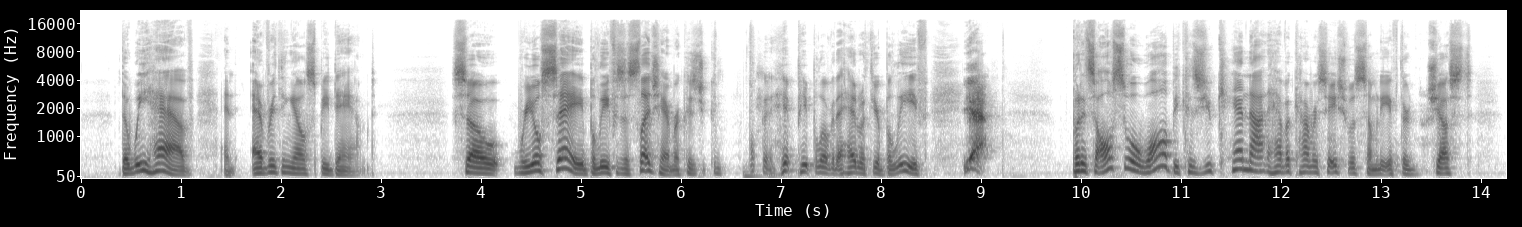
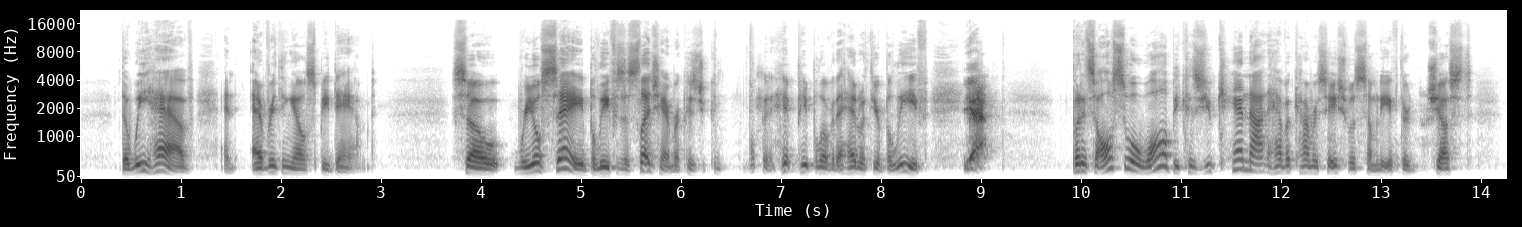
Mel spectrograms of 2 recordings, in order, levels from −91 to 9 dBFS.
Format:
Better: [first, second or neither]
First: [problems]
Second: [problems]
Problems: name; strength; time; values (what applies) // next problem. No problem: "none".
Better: first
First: none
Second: thin; very slightly; fading below 250 Hz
